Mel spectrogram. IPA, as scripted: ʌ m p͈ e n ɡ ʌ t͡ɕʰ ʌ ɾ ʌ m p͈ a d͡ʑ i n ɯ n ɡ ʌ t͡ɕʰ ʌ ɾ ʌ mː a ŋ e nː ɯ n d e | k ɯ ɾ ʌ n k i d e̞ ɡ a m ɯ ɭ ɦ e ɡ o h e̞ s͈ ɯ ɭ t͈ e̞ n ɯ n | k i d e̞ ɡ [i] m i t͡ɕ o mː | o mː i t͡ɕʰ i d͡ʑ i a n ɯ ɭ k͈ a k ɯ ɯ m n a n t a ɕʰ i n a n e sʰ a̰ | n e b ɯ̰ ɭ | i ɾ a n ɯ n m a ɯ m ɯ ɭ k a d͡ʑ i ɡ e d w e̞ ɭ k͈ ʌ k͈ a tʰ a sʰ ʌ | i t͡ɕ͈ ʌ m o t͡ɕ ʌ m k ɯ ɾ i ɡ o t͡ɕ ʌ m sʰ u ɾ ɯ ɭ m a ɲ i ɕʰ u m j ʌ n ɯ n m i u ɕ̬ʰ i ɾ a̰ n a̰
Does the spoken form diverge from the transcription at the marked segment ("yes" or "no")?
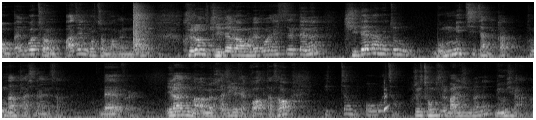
yes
